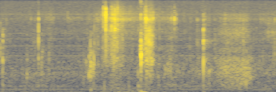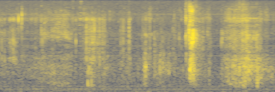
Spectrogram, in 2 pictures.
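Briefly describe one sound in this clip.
A woman chews and slurps noodles wetly, very close to a microphone.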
